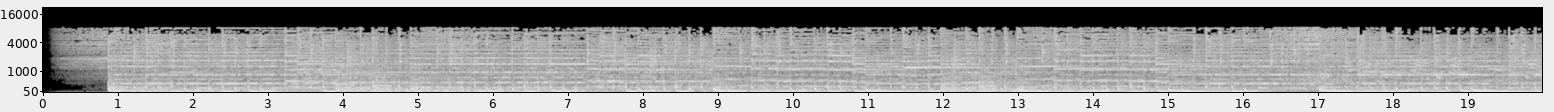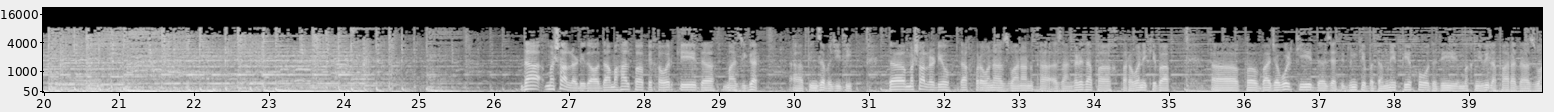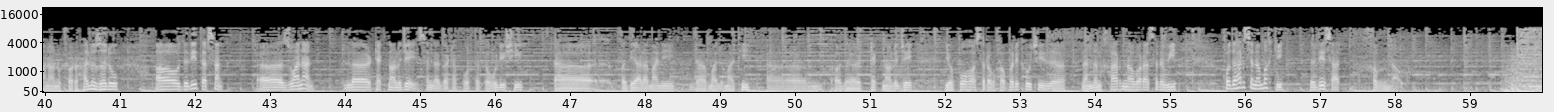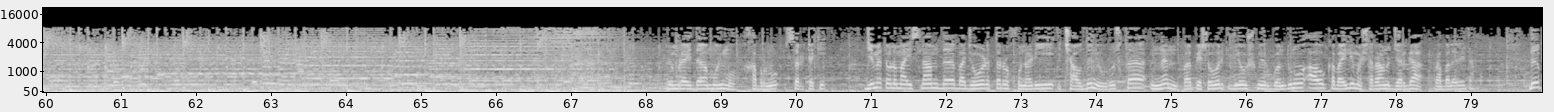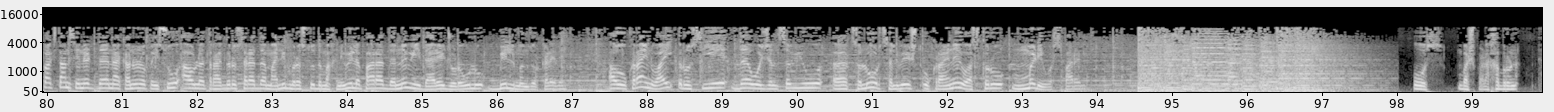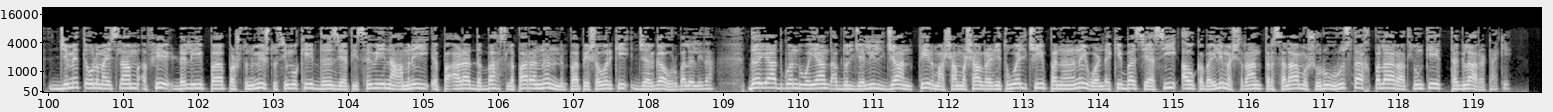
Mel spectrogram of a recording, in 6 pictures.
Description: د خپرونې پیل له خبرونو کېږي، بیا ورپسې رپورټونه خپرېږي.
ځېنې ورځې دا ماښامنۍ خپرونه مو یوې ژوندۍ اوونیزې خپرونې ته ځانګړې کړې وي چې تر خبرونو سمدستي وروسته خپرېږي.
